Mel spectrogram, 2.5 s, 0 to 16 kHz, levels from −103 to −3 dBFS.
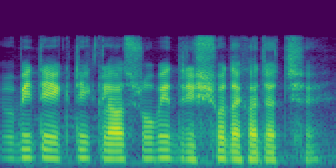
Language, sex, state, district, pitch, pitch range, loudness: Bengali, male, West Bengal, Cooch Behar, 140 Hz, 125-145 Hz, -17 LUFS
